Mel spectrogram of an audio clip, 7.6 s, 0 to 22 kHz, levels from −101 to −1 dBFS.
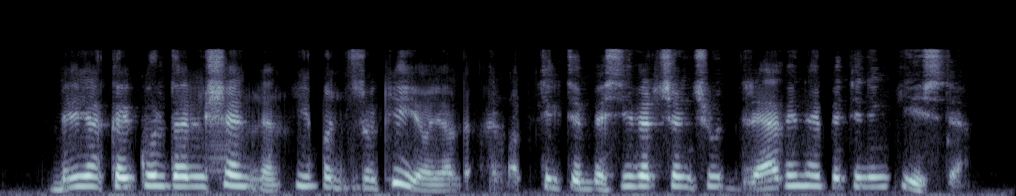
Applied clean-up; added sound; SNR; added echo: neural diffusion model UNIVERSE++.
